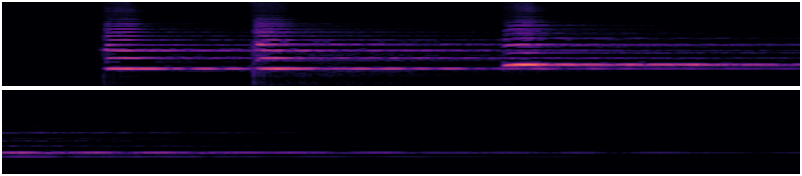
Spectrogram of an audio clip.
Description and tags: small piccolo flute sample made with electronic music-software
flute, hall, piccolo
